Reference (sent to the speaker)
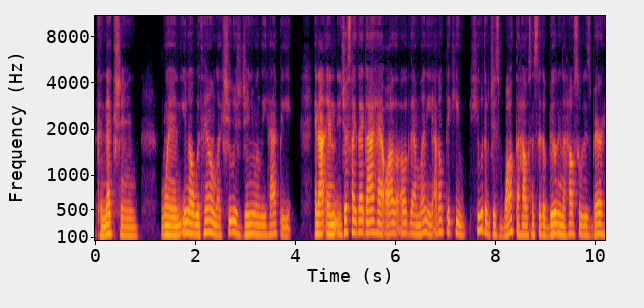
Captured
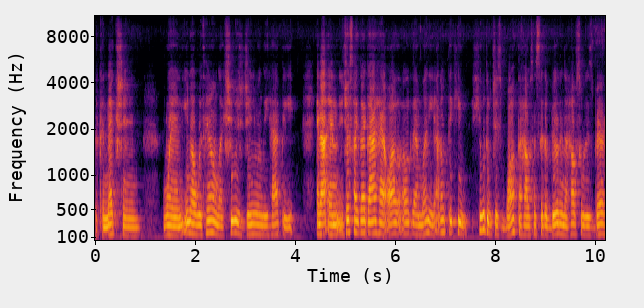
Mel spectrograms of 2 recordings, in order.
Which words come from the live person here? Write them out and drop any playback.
none

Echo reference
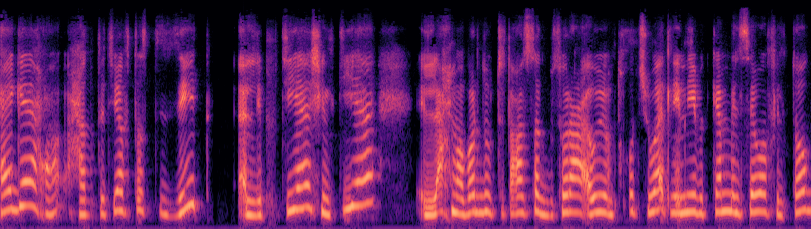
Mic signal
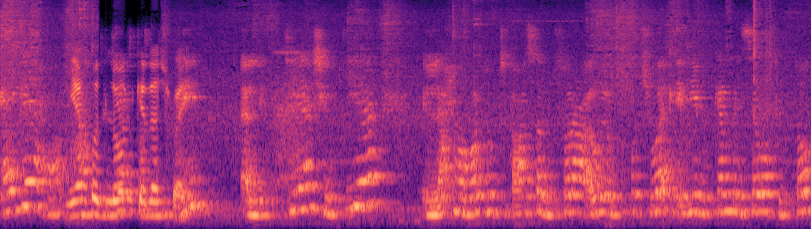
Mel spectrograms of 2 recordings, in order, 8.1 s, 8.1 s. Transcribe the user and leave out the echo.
ياخد لون كده شوية

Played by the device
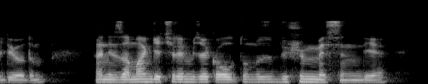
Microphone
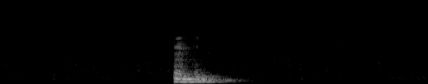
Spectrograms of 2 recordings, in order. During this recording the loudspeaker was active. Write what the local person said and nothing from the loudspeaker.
Hı hı.

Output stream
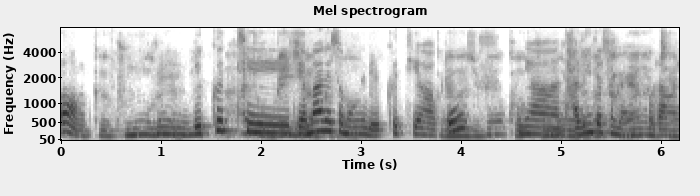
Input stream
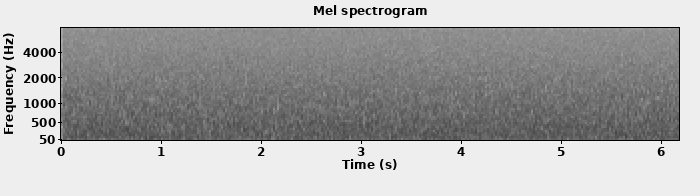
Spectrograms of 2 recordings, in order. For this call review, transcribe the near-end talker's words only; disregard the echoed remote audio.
none

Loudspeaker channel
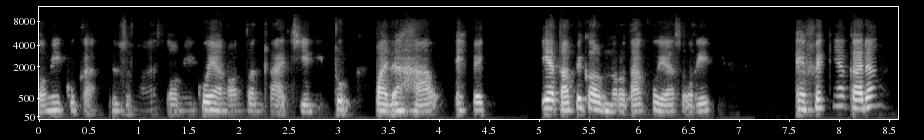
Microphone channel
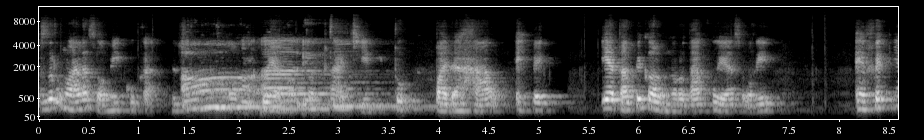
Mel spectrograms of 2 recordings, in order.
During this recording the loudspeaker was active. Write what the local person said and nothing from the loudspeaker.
Oh, eh, itu...

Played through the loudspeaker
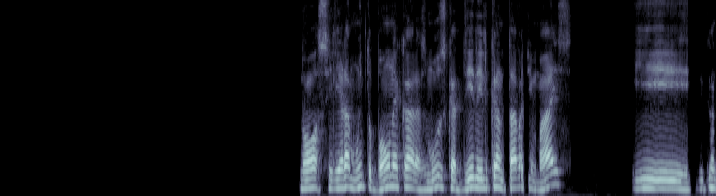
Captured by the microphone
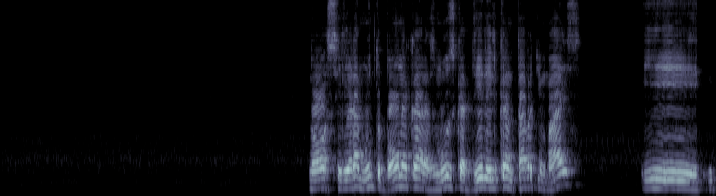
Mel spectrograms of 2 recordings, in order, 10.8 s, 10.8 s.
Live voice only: none

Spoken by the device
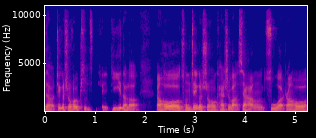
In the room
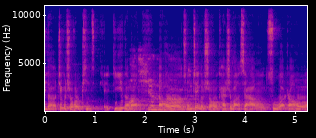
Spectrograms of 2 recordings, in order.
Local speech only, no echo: 我天呐，这

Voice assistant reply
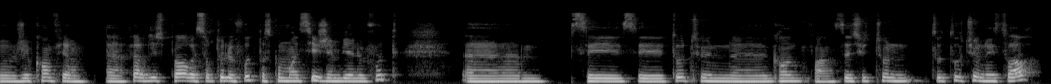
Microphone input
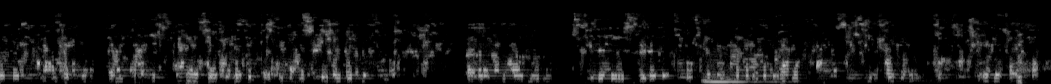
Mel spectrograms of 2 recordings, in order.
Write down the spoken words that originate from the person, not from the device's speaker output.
hmm.

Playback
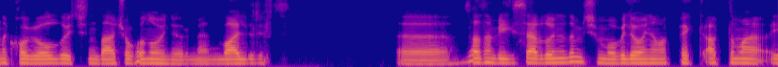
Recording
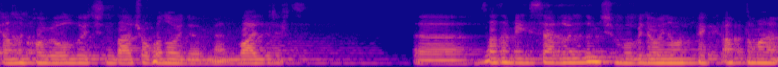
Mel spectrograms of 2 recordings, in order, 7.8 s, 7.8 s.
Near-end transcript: none

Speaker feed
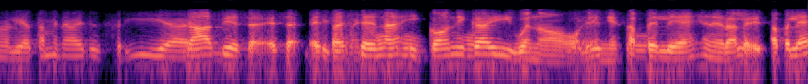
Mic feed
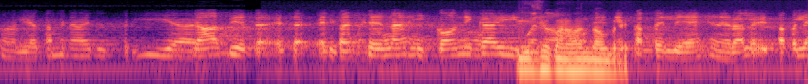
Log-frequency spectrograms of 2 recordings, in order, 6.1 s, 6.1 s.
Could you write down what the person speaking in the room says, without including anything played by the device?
vicio con esos nombres.

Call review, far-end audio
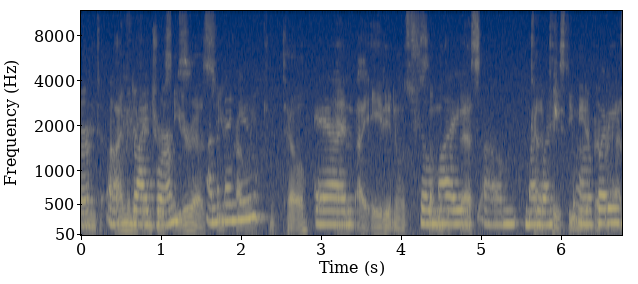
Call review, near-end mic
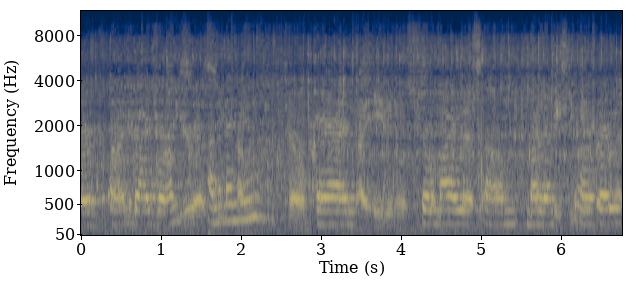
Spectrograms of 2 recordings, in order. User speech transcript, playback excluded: none

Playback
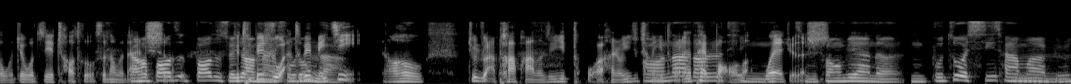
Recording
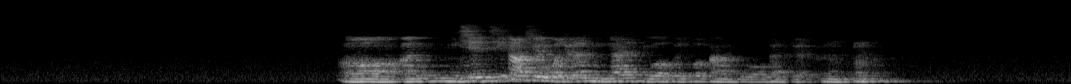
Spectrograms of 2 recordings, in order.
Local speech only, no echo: 哦啊，你其实听上去，我觉得你应该是比我会做饭的多，我感觉。嗯嗯

